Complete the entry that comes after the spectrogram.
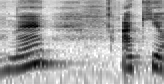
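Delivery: normal talking voice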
